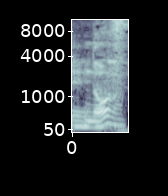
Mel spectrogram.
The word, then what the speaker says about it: Pajitnov: Pajitnov.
